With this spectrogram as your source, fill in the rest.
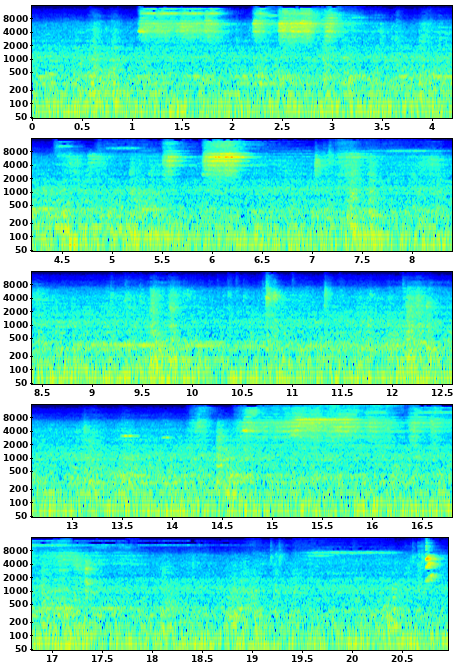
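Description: Wheels clatter and squeal on the track.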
